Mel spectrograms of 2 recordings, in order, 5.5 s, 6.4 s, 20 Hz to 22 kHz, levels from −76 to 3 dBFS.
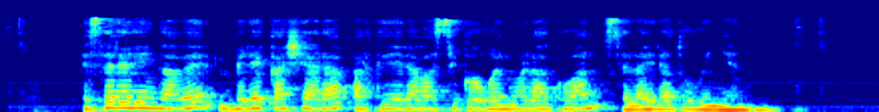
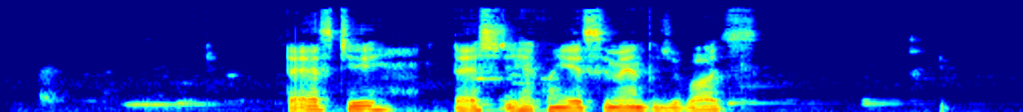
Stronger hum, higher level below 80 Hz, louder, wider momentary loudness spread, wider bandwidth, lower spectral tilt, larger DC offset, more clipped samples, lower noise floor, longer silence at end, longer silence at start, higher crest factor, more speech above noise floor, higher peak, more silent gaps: neither; second, -54 dBFS vs -48 dBFS; second, -22 LUFS vs -17 LUFS; second, 8 LU vs 23 LU; second, 11.5 kHz vs 16 kHz; first, -6.5 dB/octave vs -4 dB/octave; neither; neither; second, -56 dBFS vs -60 dBFS; second, 0.5 s vs 0.95 s; second, 0.5 s vs 0.8 s; second, 14 dB vs 20 dB; second, 35 dB vs 44 dB; second, -8 dBFS vs 0 dBFS; neither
